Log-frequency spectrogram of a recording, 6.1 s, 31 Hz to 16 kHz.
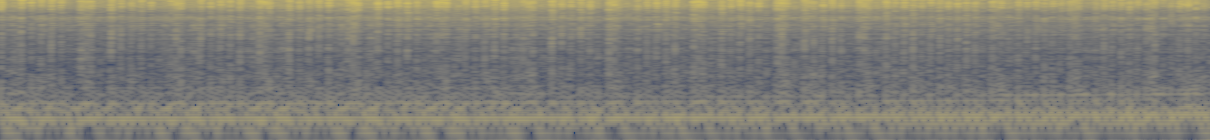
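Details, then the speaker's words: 1969 Jeep Willys CJ5 warm idle after a cranky cold start: it sat about seven months over winter with a dead battery, then was jump-started and primed. Low, steady idle with an even beat, no knocks or stumbles; runs good, idle smooth. "Runs good. Idle smooth."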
